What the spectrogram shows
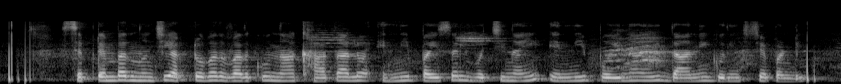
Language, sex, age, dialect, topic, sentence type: Telugu, male, 18-24, Telangana, banking, question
